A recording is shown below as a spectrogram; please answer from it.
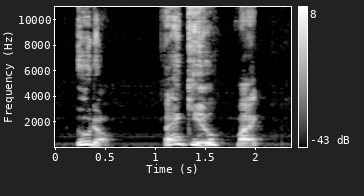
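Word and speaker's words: U.D.O.: the band Udo wrong there are periods in the name yes for the for a reason yep it's pronounced Udo thank you Mike it's Udo Udo Dirk Schneider overdrive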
